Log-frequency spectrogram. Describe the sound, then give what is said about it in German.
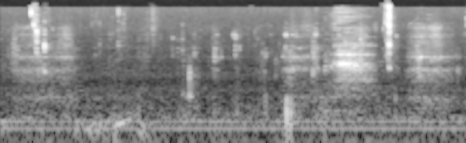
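Faint chewing and biting of food: a few soft crunches and wet mouth sounds, with no talking. “wir wollen jetzt nicht zwei Minuten beim Kauen zuhören.”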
